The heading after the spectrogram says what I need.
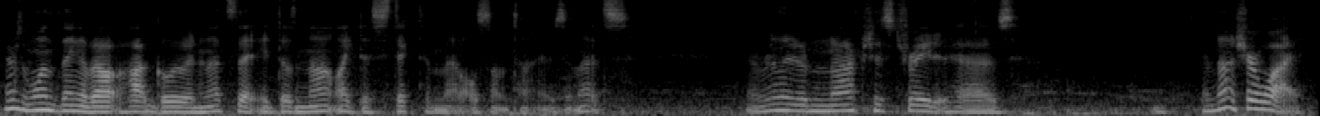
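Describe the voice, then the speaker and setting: A man's voice: mid-range voice, expressive, normal speed, gravelly, darkish tone, a little hiss or hum. A man hosting a casual workbench build video, talking in a rambling, self-deprecating way. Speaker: electronics hobbyist host.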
